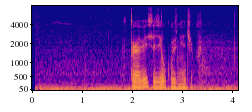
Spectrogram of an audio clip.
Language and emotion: Russian, neutral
